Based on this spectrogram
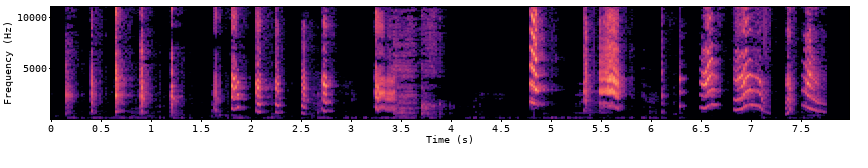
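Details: Parrot talking indoors: rapid clicks and squeaky syllables, a brief raspy burst, then more warbled, bending chirps toward the end, over a faint steady hum.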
